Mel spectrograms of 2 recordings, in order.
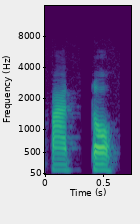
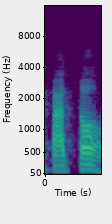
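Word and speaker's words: Pathuk: Tapi tulisannya Patoh, orang-orang luar Jawa bacanya Patoh, tapi orang Jogja bilangnya Patoh.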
